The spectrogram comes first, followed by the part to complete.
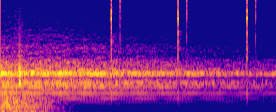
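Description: An intro jingle's held chord fades away. Over it come three faint, sharp clicks about half a second apart, the click effects of a subscribe-button animation.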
